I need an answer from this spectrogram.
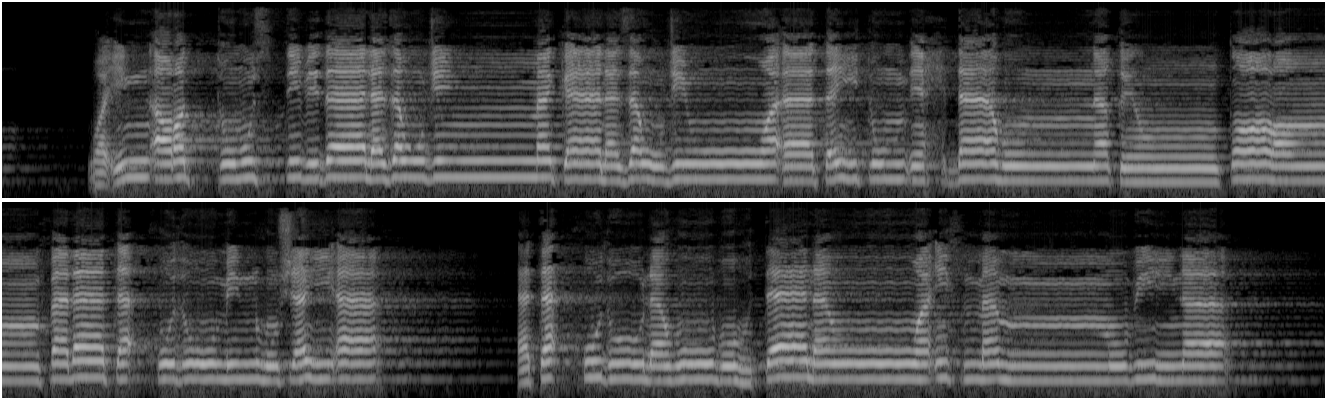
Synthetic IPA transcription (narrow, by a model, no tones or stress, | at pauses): waʔɪnʔɑɾˤɑd̪̚t̪ʊmʊst̪ɪbðaːlazawd͡ʒɪmmakaːnazawd͡ʒɪ | waʔaːt̪ajt̪ʊmʔɪħd̪aːɦʊnːaqɪnt̪ˤɑːɾˤɑnfalaːt̪aʔxʊðuːmɪnɦʊʃajʔaː | ʔat̪aʔxʊðuːnaɦʊːbʊht̪aːnanwaʔɪθman | ʊbiːnaː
